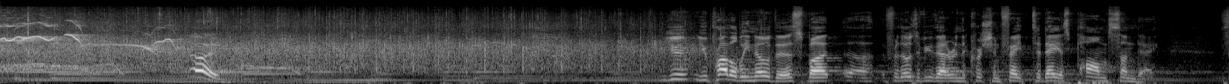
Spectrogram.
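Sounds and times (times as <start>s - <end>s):
sharp piercing whistles gliding up and down: 0.0s - 2.3s
crowd clapping: 0.0s - 7.8s
speech: 2.1s - 2.4s, 6.7s - 12.2s.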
